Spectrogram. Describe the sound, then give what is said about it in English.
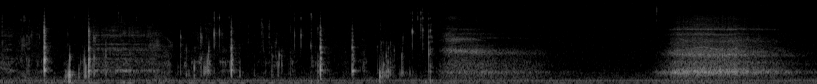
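A deep breath and drinking water: a run of small gulping and swallowing clicks, then two long, breathy breaths, all over a steady low hum with no talk. “Let's take a deep breath while I drink water.”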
